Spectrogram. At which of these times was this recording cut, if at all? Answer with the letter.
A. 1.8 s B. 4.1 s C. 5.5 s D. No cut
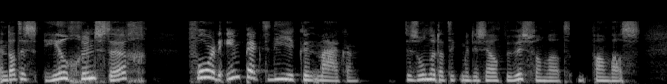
B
